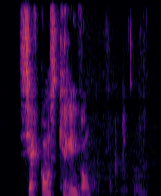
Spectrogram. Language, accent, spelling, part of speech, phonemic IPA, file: French, Canada, circonscrivons, verb, /siʁ.kɔ̃s.kʁi.vɔ̃/, LL-Q150 (fra)-circonscrivons.wav
- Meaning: inflection of circonscrire: 1. first-person plural present indicative 2. first-person plural imperative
